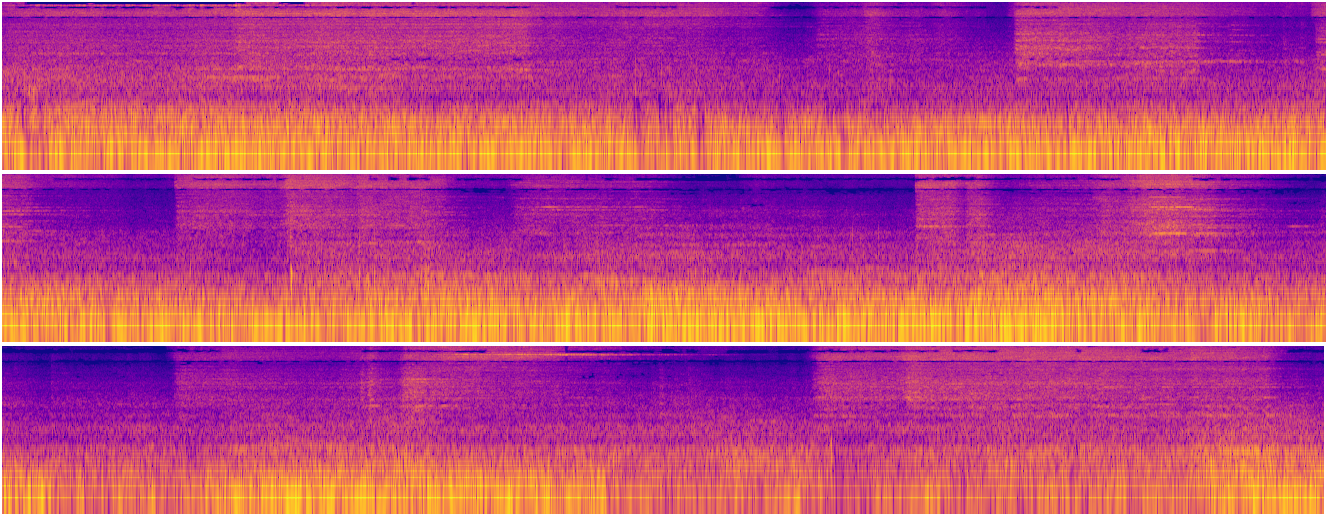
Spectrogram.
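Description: Freight train rolling past with a steady low rumble, and the wheels squealing on and off over it.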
